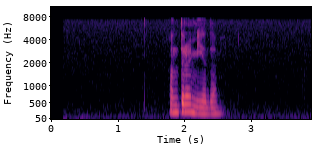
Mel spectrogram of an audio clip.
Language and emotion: Russian, neutral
